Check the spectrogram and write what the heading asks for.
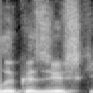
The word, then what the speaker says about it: Lucazi: say my name lucazi and I always tell people it's Zoo like where the animals are and so um that's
